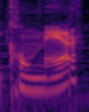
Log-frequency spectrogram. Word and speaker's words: comer: So it's the same as the Spanish word.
